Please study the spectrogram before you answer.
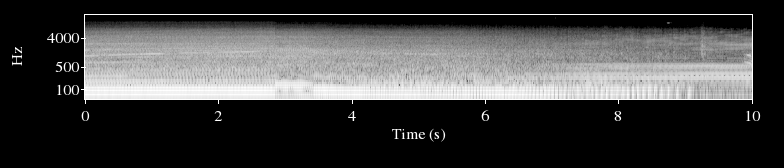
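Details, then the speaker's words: Yamaha Rhino 660 UTV engine, after running fine for three days, stalls while riding at the main road: steady note drops in pitch and winds down unevenly; owner suspects an ignition problem after blowing water out and checking the wire. "freaking thing runs perfect for three days and stalls out right when i'm at the main road come on"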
